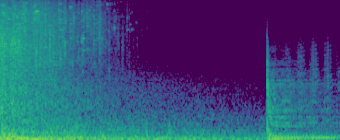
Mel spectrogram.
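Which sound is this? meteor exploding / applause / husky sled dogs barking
meteor exploding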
